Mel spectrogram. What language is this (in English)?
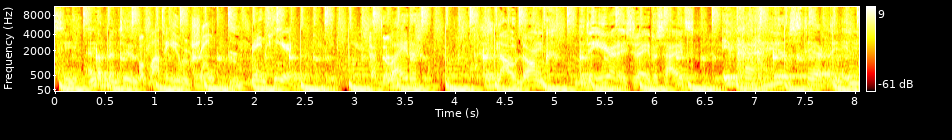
Dutch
